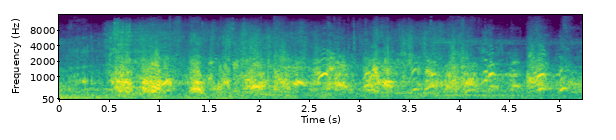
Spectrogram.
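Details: Stray pitbull and rottweiler fighting over a female, the rottweiler winning dominance; dense harsh growling and snarling bursts with short barking yelps, overlapping and continuous throughout.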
